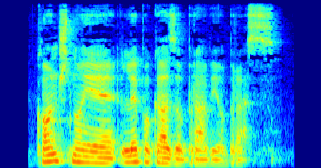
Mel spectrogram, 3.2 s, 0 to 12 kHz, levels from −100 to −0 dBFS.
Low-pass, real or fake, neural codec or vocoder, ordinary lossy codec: 10.8 kHz; real; none; none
